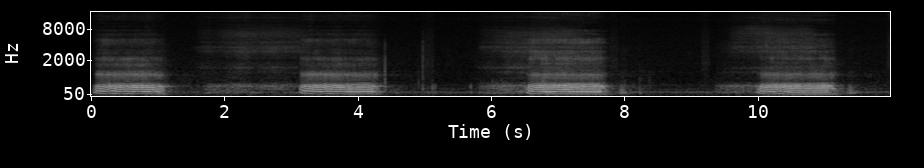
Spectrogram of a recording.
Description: Synchronized snoring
